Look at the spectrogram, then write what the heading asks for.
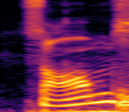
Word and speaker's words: Psalms: This is how do you pronounce that? The Psalms. Psalms.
